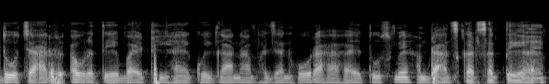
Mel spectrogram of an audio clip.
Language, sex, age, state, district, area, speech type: Hindi, female, 60+, Uttar Pradesh, Prayagraj, rural, spontaneous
